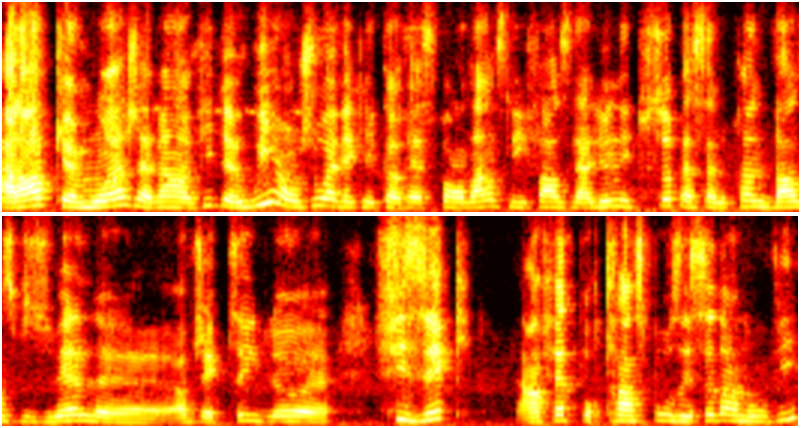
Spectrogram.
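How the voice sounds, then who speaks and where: A woman with a Quebec accent speaks in a fairly high voice with ordinary pitch variation. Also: moderate pace, big swings in loudness. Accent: Québécois French. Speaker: spiritual content creator and witchcraft practitioner. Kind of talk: casual interview.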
